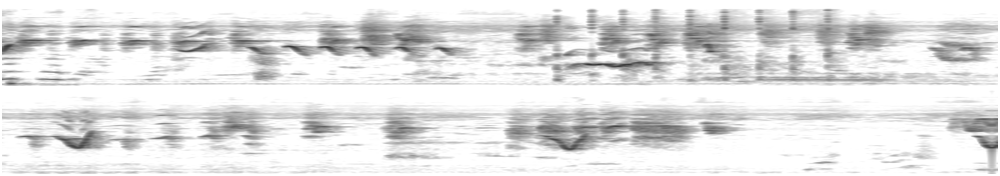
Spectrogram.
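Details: Javan myna whistling: a run of quick rising whistled and squawky notes, then harsh broadband rasps and varied chattering phrases with short pauses, fairly loud and close.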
